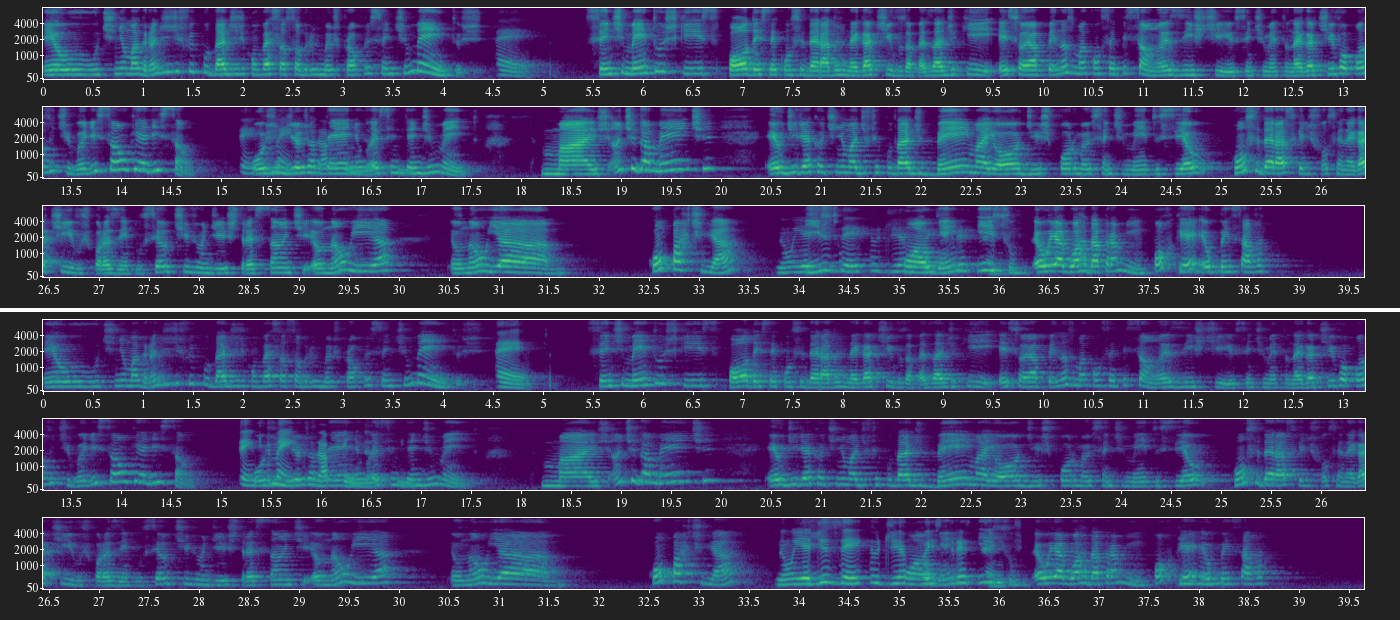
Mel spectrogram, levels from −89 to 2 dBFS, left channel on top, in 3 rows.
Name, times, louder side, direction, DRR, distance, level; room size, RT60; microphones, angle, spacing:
voice 1, 0.0-4.4 5.5-14.7 15.3-17.8 18.2-20.0 20.5-30.0 30.5-31.7 32.5-33.4 34.1-34.2 35.1-38.7, left 6 dB, 70° left, 0.4 m, -31 dB
voice 2, 4.5-4.9 15.2-17.0 33.8-36.1 37.8-38.2, right 6 dB, 65° right, 0.4 m, -34 dB
9.0 x 3.5 x 6.7 m
head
